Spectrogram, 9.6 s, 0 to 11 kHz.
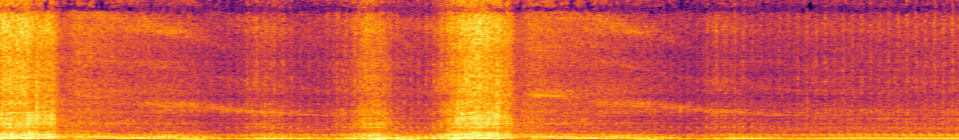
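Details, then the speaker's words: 1968 Dodge C500 truck at 55°F, first start after air-system repair inside a quonset hut: the old engine runs low and throaty with lots of smoke, revs swelling and settling, and keeps running while building air pressure to about 90 psi. Normal running. "God damn, she runs. It's getting a little thick in here, though."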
